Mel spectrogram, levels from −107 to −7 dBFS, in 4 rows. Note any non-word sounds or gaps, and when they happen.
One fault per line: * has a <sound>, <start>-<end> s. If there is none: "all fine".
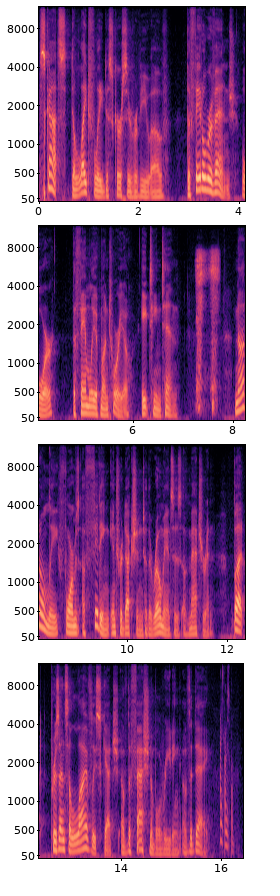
* has a sniff, 7.2-7.8 s
* has a chirp, 16.0-16.3 s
